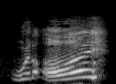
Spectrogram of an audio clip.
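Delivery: high, loud, outraged question; indignant echo. A narrator's reading. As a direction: recoil in disbelief. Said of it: "echoed the indignant and astonished youth".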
